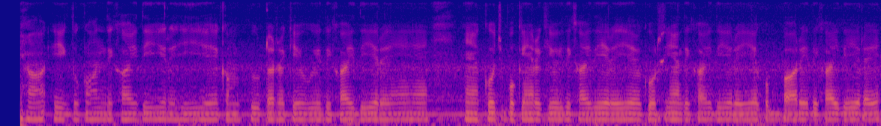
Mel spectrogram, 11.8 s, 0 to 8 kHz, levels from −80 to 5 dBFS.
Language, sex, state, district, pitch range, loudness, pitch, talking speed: Hindi, male, Chhattisgarh, Jashpur, 100-105 Hz, -35 LUFS, 105 Hz, 165 wpm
